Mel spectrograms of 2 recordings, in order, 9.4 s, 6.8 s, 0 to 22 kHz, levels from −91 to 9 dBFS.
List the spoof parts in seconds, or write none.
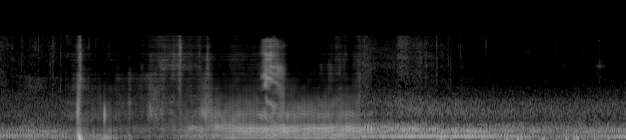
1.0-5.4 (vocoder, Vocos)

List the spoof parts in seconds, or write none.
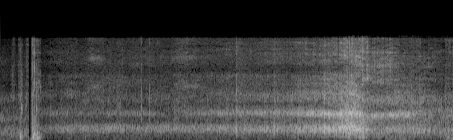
none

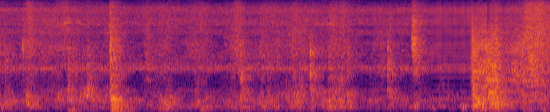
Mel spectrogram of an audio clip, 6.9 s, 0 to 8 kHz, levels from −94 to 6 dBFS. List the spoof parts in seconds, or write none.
5.4-6.0 (vocoder, Vocos)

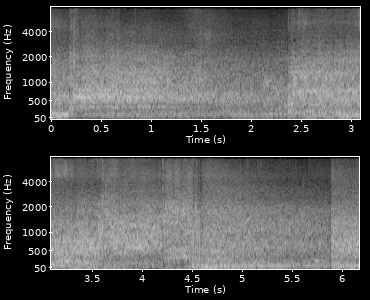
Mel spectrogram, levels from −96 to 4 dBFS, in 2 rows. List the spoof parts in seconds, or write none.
0.9-2.2 (codec, DAC); 3.9-4.4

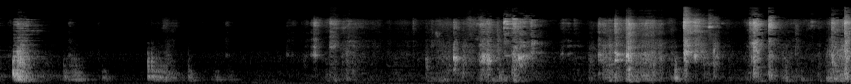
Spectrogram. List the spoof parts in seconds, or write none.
1.5-4.4 (autoencoder, DAC-VAE); 5.4-7.2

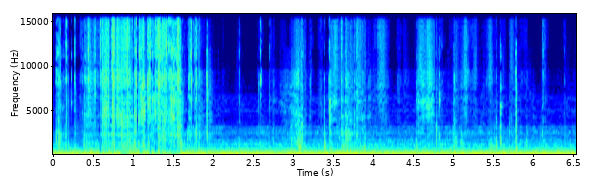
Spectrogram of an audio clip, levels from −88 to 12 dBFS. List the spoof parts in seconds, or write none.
0.4-1.0 (autoencoder, DAC-VAE)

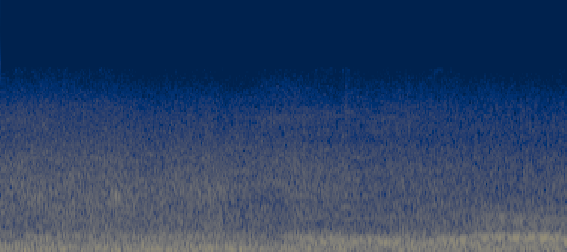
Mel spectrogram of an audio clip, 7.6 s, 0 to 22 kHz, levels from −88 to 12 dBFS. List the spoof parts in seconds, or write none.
0.0-1.4 (codec, SNAC); 2.9-5.1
